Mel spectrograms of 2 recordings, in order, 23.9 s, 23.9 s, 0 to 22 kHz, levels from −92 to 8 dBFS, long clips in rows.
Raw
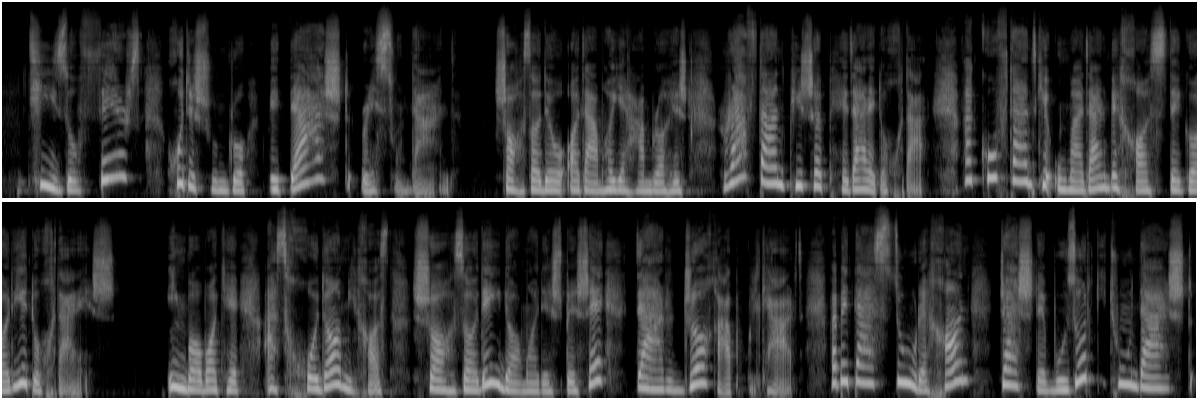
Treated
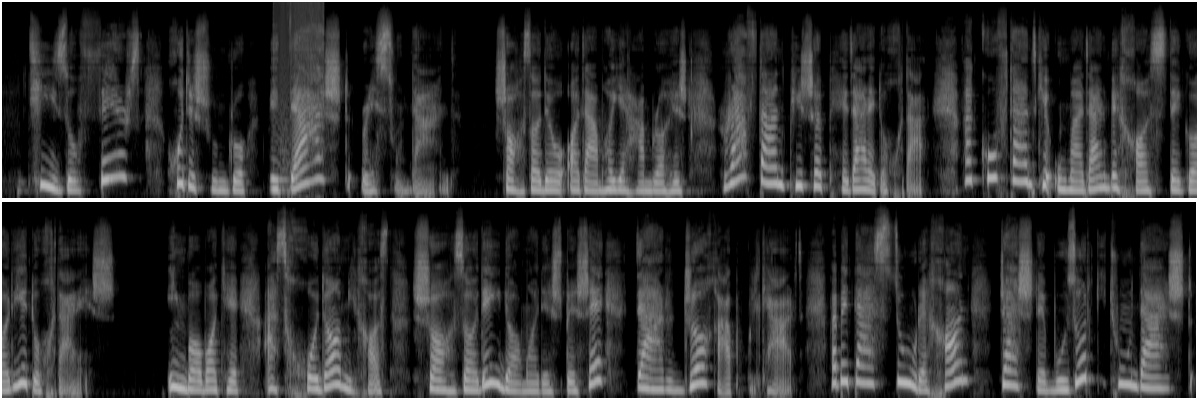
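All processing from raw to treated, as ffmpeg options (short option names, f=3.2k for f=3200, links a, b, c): -filter_complex "[0:a]asettb=1/sr,asplit=3[a][b][c];[a]atrim=end=2.714[d];[b]atrim=start=2.71:end=3.22,asetpts=PTS-STARTPTS,afade=t=in:d=0.004:c=qsin,afade=t=out:st=0.506:d=0.004:c=qsin,aeval=exprs='val(0)+0.5*0.00794*sgn(val(0))':c=same,highshelf=f=5.9k:g=11.5[e];[c]atrim=start=3.216[f];[d][e]acrossfade=d=0.004:c1=hsin:c2=qsin[g];[g][f]acrossfade=d=0.004:c1=qsin:c2=hsin"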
